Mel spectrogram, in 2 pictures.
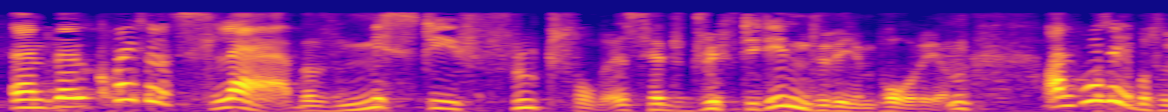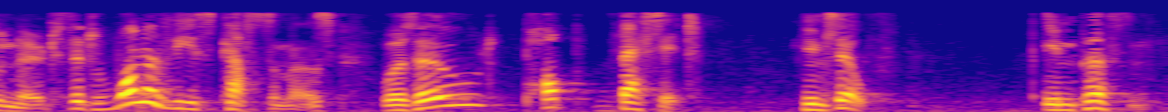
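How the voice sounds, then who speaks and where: A jaunty young gentleman in a radio play, his voice swooping wildly up and down. He sounds slightly breathy, and the audio is dull. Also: a little high, huge pitch swings, unhurried, heavily acted. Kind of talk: narration and dialogue in radio drama.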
